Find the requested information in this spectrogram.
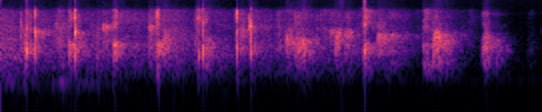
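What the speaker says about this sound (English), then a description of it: "Yes, we're clapping again" An audience at a presentation on bathymetric data gives steady applause, with quick overlapping claps from many hands at a moderate distance that taper off and stop near the end.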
